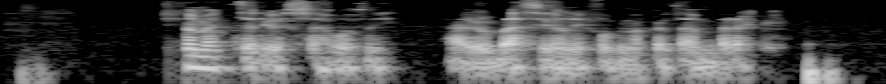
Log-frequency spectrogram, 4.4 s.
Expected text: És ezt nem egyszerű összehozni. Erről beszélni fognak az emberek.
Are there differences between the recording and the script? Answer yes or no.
yes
